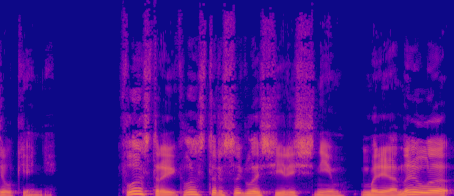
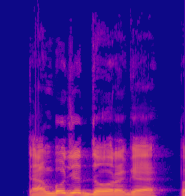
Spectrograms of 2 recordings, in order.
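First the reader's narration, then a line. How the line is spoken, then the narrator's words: Grumble. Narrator (Russian): проворчал Крис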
